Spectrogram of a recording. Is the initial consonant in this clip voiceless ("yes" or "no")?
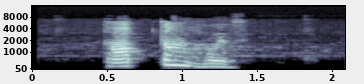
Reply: yes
